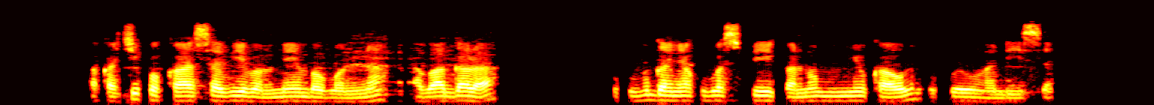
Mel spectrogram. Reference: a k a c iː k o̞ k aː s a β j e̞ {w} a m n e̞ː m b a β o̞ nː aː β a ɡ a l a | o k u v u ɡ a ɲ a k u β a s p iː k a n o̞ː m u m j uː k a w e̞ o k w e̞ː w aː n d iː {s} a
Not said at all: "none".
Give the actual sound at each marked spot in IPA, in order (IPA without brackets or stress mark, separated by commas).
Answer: β, s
